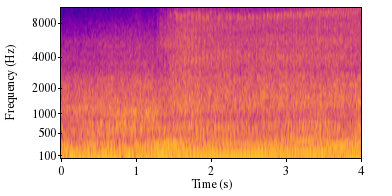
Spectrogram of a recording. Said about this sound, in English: The 23-year-old takes off, seen weaving through cars on the interstate in his Dodge Charger, passing by them like they're at a standstill.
